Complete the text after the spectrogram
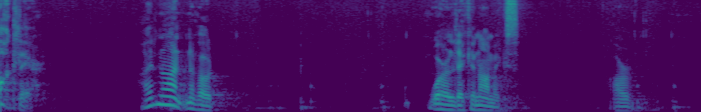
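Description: A man speaks slowly and calmly into a microphone, with short pauses, in a slightly echoing room.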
